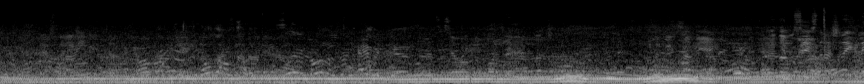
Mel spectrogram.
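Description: A car engine idling steadily, then revved twice in quick succession a little past halfway, each blip rising and falling in pitch.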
